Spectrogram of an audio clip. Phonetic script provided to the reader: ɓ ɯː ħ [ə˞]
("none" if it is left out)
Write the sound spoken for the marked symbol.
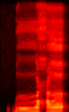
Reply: ɜ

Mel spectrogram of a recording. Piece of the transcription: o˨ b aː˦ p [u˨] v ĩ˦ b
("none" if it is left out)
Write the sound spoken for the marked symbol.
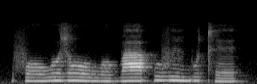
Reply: u˦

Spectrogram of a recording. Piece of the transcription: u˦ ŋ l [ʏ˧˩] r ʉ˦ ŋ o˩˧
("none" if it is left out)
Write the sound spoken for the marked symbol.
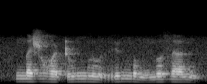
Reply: u˧˩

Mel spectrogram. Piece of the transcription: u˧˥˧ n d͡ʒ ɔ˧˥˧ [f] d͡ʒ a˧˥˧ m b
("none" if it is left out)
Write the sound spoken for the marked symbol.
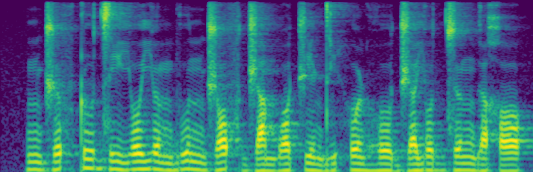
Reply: f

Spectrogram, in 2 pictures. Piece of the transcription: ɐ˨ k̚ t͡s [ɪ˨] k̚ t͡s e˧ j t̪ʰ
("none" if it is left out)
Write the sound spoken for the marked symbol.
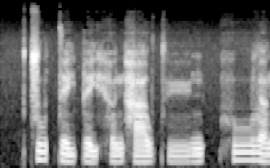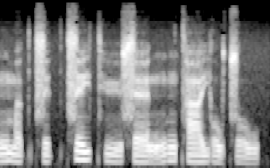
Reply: ɪ˨˥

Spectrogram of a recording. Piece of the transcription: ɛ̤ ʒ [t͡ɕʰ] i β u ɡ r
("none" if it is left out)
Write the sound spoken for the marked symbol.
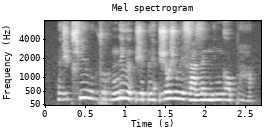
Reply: t͡ɕʰ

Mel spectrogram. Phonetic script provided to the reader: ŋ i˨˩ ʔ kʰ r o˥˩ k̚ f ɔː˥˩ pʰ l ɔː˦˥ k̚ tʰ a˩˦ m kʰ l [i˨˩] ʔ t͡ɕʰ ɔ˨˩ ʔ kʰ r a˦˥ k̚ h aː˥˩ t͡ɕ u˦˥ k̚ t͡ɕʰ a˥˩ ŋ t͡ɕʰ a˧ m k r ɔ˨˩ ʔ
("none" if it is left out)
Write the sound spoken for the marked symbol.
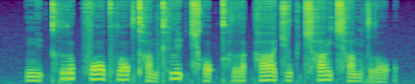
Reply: i˥˩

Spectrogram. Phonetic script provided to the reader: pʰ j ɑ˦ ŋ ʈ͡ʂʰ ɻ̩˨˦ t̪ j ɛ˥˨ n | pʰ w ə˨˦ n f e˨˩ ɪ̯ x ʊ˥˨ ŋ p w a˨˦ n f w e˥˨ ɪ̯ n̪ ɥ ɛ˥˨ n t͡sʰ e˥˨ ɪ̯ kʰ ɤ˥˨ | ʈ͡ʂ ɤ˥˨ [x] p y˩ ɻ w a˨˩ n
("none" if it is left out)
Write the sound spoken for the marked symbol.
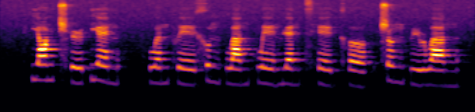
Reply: ŋ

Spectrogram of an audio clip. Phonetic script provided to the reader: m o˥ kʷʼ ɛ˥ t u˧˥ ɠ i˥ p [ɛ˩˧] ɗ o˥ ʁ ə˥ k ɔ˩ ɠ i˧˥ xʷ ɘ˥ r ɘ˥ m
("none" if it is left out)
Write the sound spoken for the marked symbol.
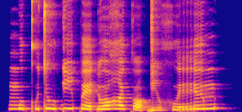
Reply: ɛ˧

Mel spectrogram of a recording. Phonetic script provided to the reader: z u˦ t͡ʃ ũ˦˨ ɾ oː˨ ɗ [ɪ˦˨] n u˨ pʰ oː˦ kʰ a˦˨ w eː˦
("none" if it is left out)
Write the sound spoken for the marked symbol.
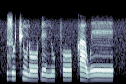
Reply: ɪ˦˨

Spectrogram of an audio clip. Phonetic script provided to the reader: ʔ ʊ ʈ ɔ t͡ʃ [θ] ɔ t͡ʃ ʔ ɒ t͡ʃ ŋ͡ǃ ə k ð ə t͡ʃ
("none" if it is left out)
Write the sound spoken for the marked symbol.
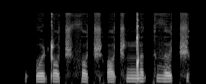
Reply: θ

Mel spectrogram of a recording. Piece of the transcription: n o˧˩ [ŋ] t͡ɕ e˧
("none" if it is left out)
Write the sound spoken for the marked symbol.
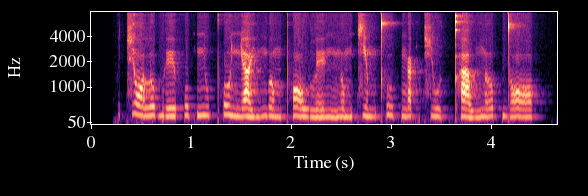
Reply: m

